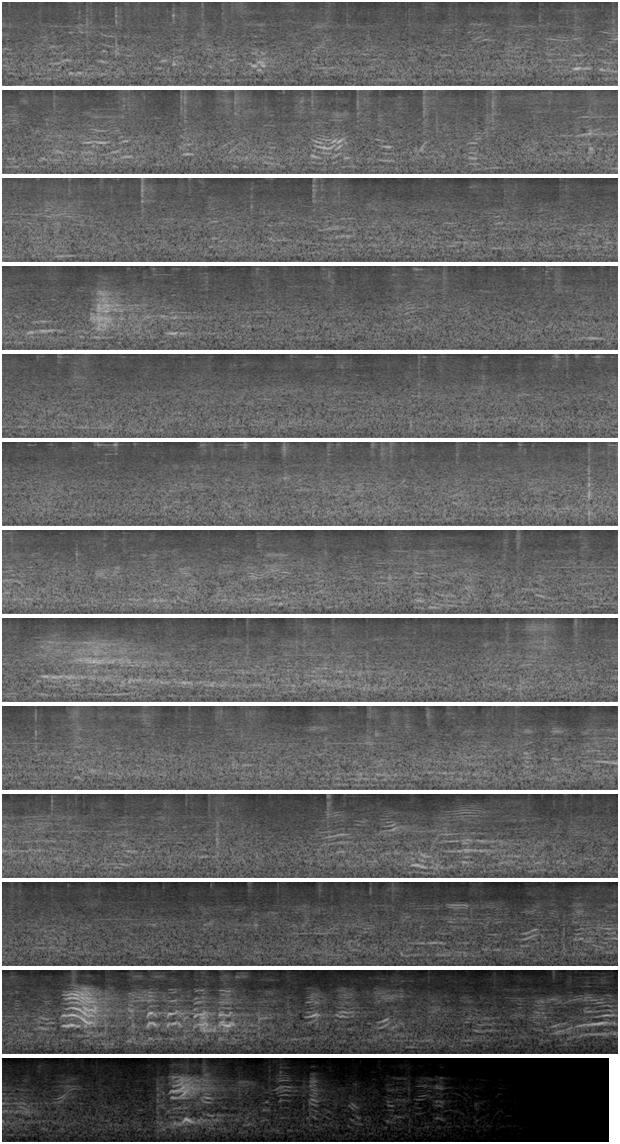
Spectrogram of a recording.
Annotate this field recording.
In the middle of a large crossing point for shoppers, it seems as if the idea has been to try to return things to normal in our daily lives. However, looking around you see some frightened by the current epidemic — wearing masks continuously outdoors, others removing after exiting a store and others have them stowed away in their jacket or bag. Months ago, when the lockdown began, this area had a large difference in sonic characteristics, as people have returned there is a returning sound of congestion by our human presence, we fill the gaps between the industrial and natural sound environment generated in these types of places.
